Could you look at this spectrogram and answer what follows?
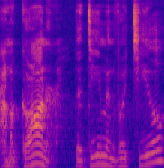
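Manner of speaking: ordinary delivery, nothing marked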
